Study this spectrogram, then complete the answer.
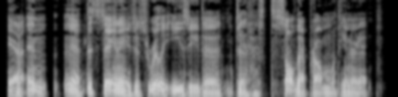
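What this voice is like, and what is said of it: Hoarse, worn-out voice. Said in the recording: “my voice is kind of going on us ... You still got that lingering cold that's been going on for months now ... making hacking and wheezing noises”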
